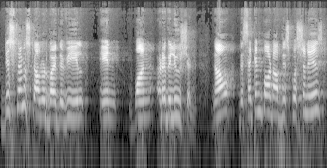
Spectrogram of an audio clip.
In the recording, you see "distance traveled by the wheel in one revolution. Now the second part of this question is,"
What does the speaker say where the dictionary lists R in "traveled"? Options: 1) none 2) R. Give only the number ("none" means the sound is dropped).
1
